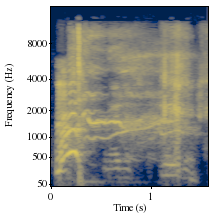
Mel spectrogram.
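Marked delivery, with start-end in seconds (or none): 0.1-0.1 short, high mock yelp; little-bitch scream. Man shows how he screams at bugs, mock shriek. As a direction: squeal in mock fright at a bug. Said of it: "I scream like a little bitch and just go".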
